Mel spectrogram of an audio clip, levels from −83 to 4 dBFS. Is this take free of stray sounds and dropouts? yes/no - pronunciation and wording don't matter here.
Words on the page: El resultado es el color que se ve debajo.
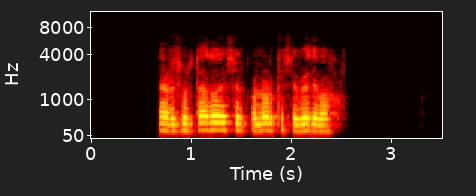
yes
